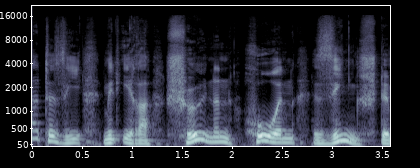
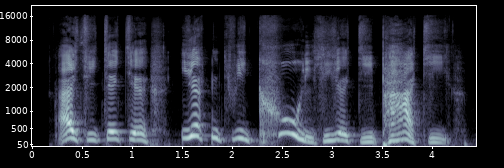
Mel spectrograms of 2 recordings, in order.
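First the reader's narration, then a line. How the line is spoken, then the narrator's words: Squeaky piping voice. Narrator (German): piepste Pieper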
